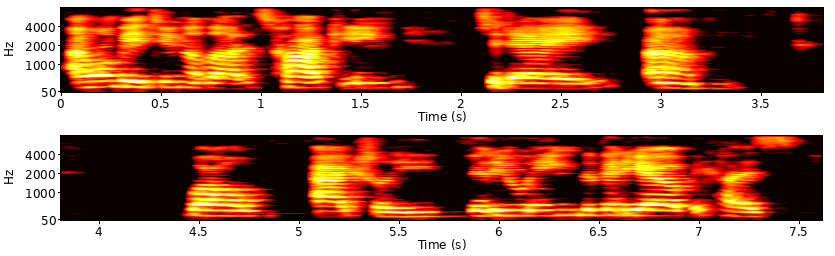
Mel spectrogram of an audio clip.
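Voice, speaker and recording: A young woman with a hoarse voice from a cold, casually talking through a craft tutorial from her bedroom. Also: lowish voice, steady tone, fairly bright tone, low-quality recording. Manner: slow, rambling, many fillers. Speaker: cosplay vlogger. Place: bedroom at home.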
